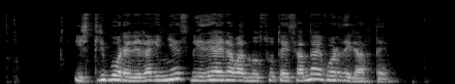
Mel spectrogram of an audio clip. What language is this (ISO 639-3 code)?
eus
